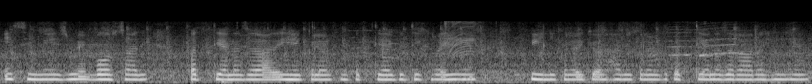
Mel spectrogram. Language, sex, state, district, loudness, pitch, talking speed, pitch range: Hindi, female, Madhya Pradesh, Dhar, -16 LUFS, 230 Hz, 215 wpm, 225-230 Hz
